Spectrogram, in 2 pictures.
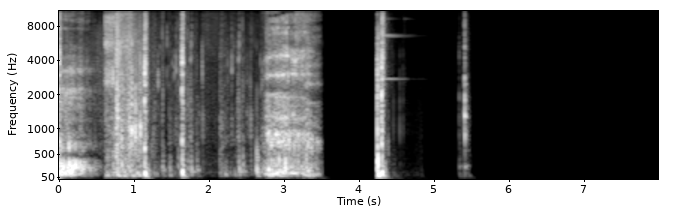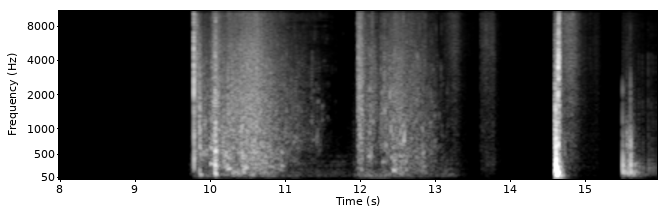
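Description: Blocks crunch as they are broken and placed in quick bursts.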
